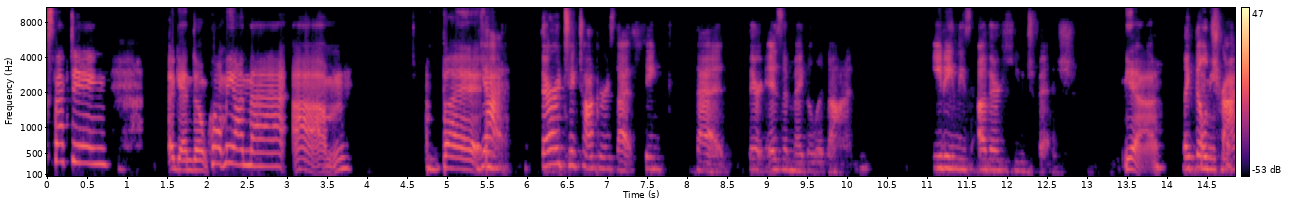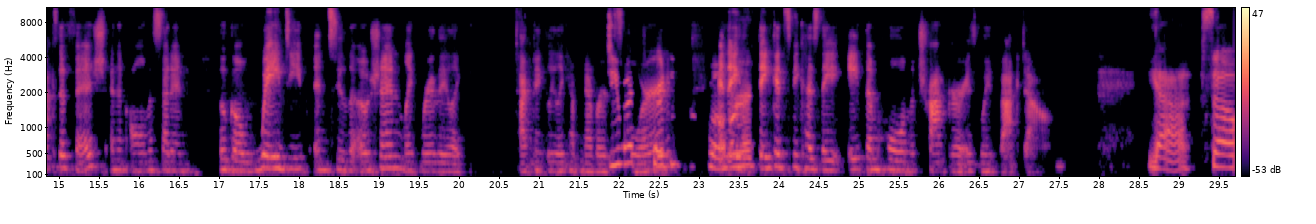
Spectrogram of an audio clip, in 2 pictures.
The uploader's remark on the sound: do a Zoom call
